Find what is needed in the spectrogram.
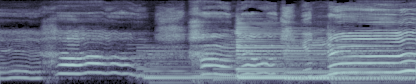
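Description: Live soul/R&B band: a woman sings drawn-out, gliding vocal lines with no clear words over held guitar and keyboard chords, with a bass line coming in about a second and a half in.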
